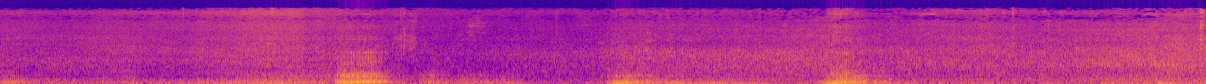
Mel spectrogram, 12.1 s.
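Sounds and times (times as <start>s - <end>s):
car exhaust rumbling: 0.0s - 9.4s.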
